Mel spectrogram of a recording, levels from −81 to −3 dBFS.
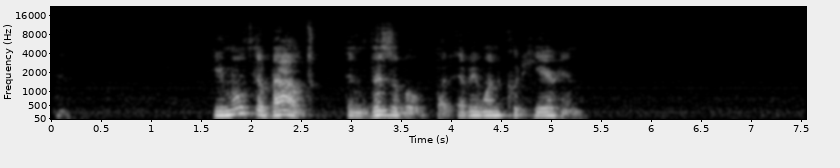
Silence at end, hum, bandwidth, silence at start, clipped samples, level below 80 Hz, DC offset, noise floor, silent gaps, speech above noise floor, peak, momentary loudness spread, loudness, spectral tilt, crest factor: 2.25 s; none; 9.6 kHz; 1.65 s; under 0.1%; -62 dBFS; under 0.1%; -68 dBFS; none; 44 dB; -8 dBFS; 16 LU; -26 LUFS; -8 dB/octave; 20 dB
